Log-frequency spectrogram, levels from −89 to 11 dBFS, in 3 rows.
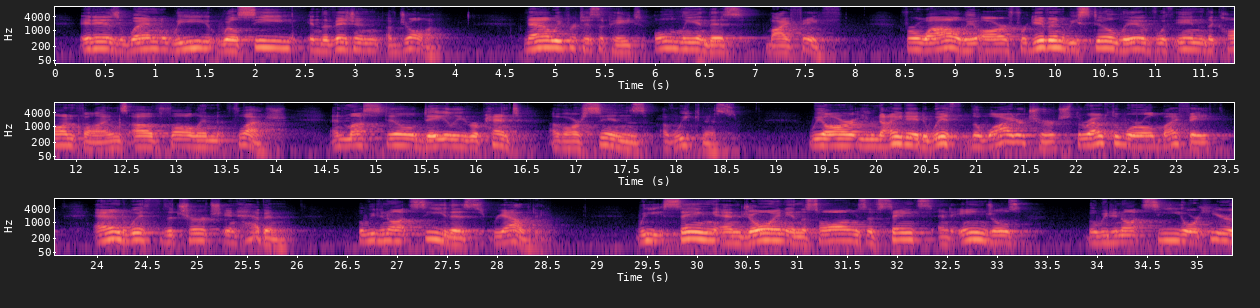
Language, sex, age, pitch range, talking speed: English, male, 40-59, 115-165 Hz, 145 wpm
